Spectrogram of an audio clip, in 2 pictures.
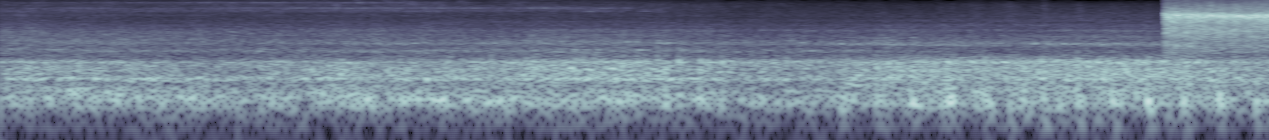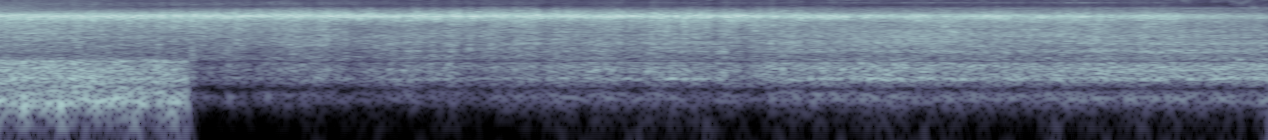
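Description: Passenger coaches of a steam-hauled train running past on the track. About six seconds in the sound switches abruptly to a louder, steady hiss.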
